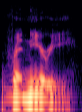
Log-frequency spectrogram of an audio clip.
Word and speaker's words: Raniere: It's such a weird last name because it's spelled like Raniere. Yeah, that's what I thought it was. Like Mount Rainier. Raniere. But it's spelled Raniere. And it's pronounced Raniere.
